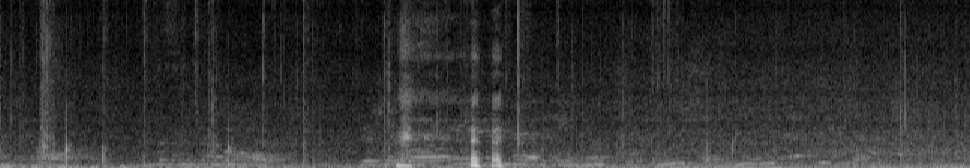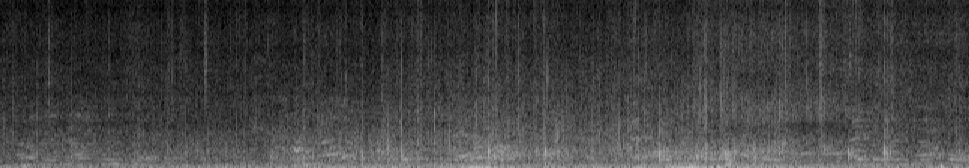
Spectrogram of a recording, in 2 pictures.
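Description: Indistinct voices with one brief loud vocal outburst about three seconds in, over footsteps and a pony's hooves walking on gravel and dirt.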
